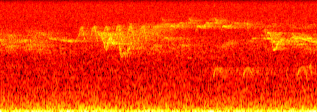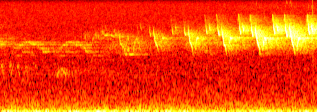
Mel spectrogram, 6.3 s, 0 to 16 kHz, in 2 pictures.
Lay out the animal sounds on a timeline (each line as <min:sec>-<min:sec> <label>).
0:00.0-0:06.3 Red-eyed Vireo (Vireo olivaceus)
0:00.3-0:02.0 Black-throated Blue Warbler (Setophaga caerulescens)
0:01.4-0:03.2 Black-and-white Warbler (Mniotilta varia)
0:01.7-0:04.6 American Crow (Corvus brachyrhynchos)
0:02.4-0:04.1 Veery (Catharus fuscescens)
0:04.2-0:06.3 Ovenbird (Seiurus aurocapilla)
